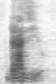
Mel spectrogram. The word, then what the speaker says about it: ラジオ: Television dalam bahasa Inggris misalnya menjadi テレビ dan radio menjadi ラジオ Wah, R dalam radio diucapkan seperti L.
